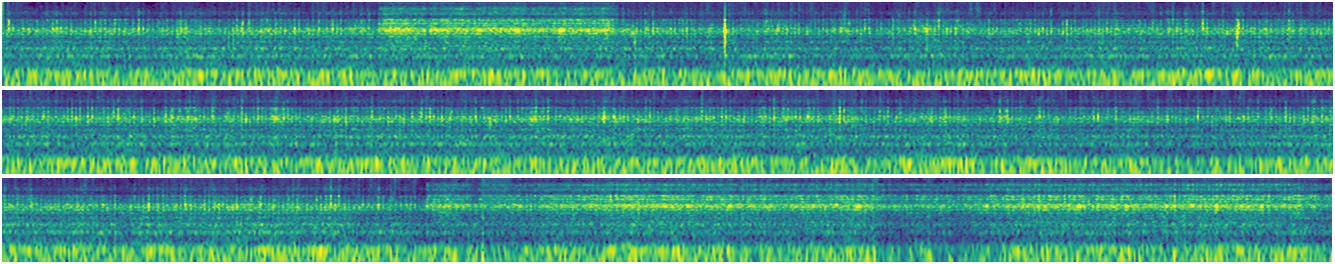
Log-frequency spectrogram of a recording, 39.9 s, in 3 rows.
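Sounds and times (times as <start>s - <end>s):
wind buffeting microphone: 30.6s - 39.9s.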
